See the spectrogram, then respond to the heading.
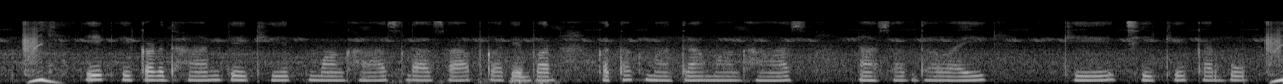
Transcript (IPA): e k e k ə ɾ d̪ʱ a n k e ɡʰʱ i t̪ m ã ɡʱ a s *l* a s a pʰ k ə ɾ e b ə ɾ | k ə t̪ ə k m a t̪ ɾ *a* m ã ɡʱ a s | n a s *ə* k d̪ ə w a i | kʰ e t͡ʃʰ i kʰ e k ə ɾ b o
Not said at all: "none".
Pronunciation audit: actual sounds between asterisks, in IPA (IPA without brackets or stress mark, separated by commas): l, a, ə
